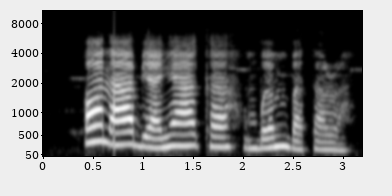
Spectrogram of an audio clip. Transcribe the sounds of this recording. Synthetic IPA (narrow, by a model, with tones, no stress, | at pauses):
ɔ˦na˨a˦bja˨ɲa˦a˦ka˦ŋ͡m̩˨ɡ͡be˨m̩˦ba˨ta˨ɾa˨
